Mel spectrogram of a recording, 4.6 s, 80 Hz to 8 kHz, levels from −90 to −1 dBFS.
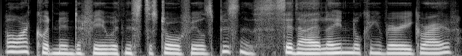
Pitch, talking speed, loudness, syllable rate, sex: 185 Hz, 155 wpm, -16 LUFS, 5.2 syllables/s, female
